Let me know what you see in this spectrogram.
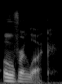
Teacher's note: you'd say overlook, with the emphasis on the first syllable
